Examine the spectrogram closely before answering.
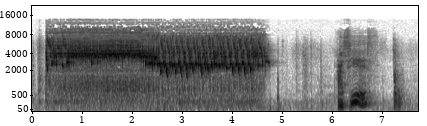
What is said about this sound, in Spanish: El pato empieza a cantar. Y en su canto alado y chirriante, zumbante, constante, un canto finito como el de un pajarito.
